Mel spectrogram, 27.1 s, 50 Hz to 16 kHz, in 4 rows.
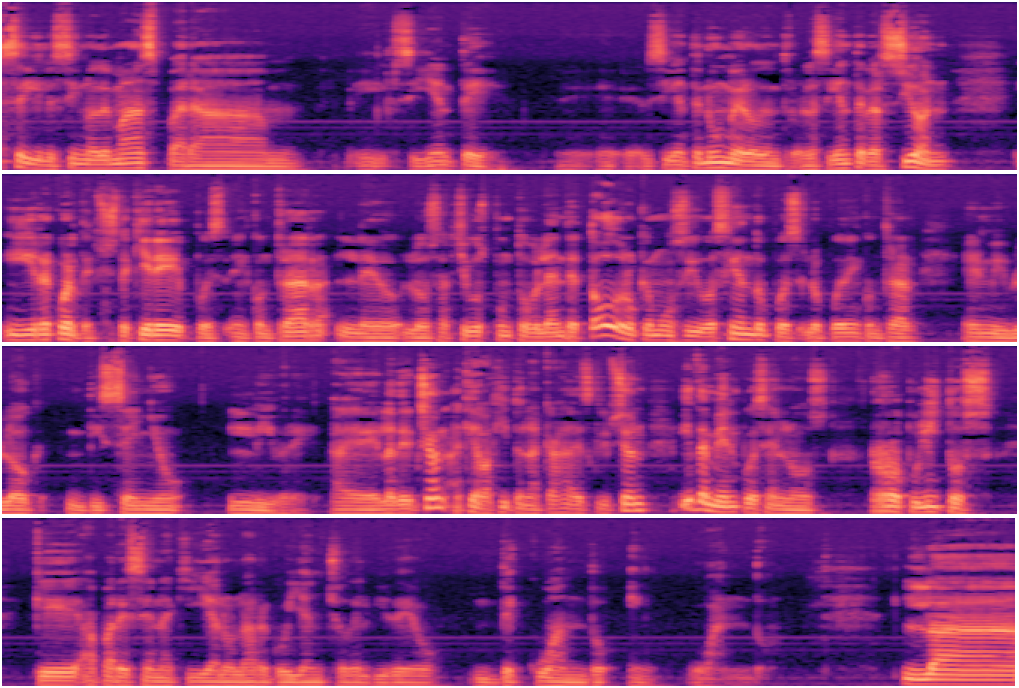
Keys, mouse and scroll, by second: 18.2 click, 19.9 right click.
